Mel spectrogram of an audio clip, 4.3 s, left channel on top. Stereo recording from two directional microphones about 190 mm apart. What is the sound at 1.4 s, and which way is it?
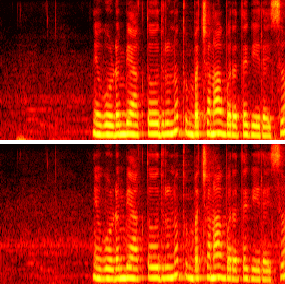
A woman's voice, 20° left (ahead or behind).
